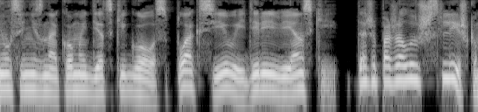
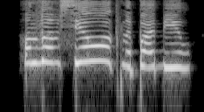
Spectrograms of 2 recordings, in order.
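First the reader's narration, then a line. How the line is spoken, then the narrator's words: Thin shrill squeak. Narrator (Russian): пропищал кто-то тоненьким визгливым голоском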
